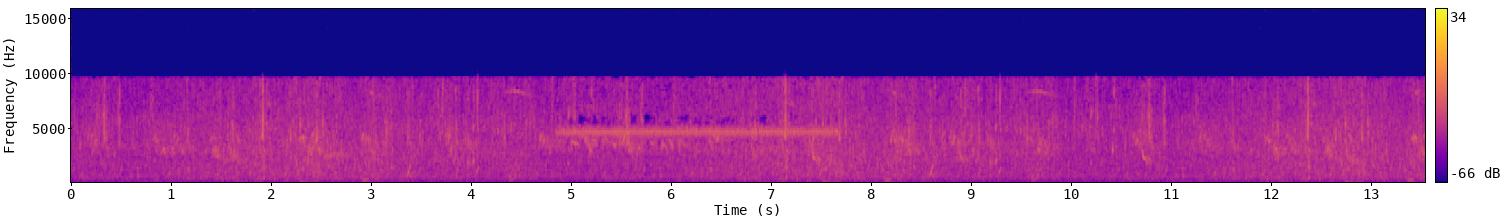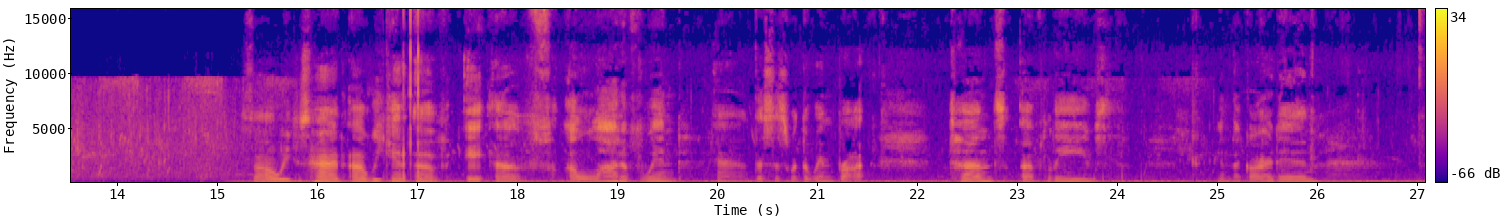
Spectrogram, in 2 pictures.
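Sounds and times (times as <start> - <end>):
small crackles: 16.6 - 17.7.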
